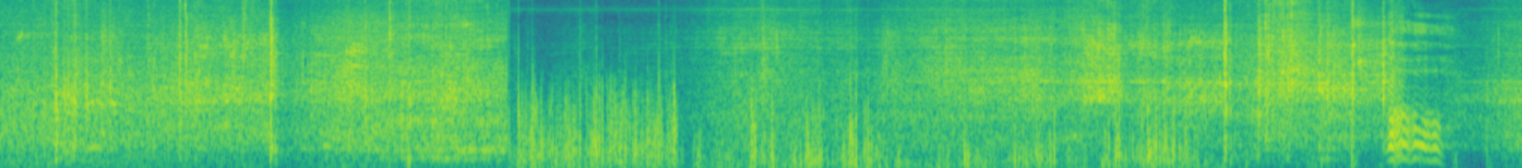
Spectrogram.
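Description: Stunt scooter wheels rolling and rattling over concrete and asphalt, with clacks and knocks from tricks and landings. The sound changes abruptly partway through.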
